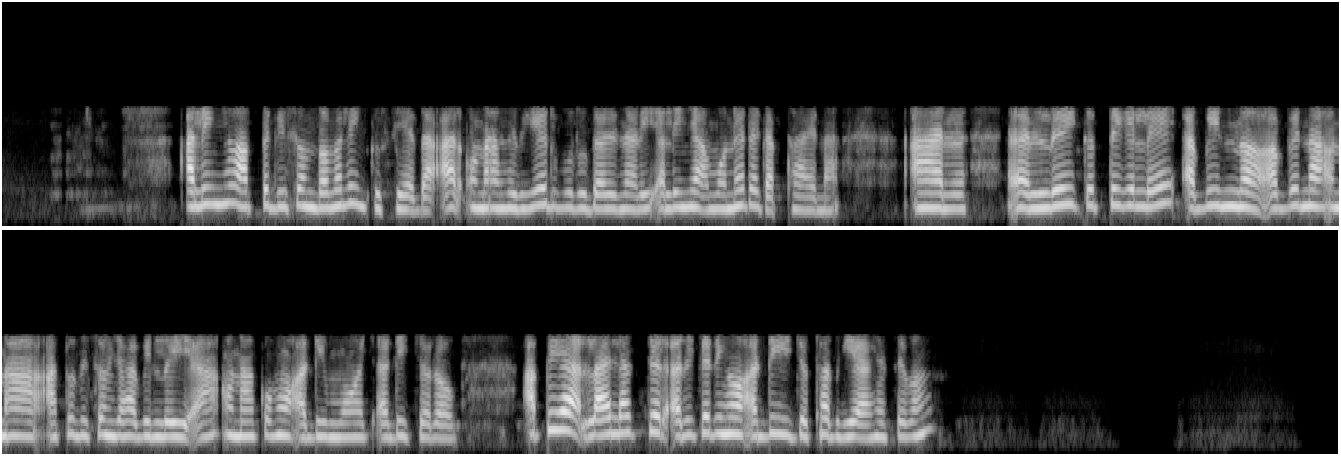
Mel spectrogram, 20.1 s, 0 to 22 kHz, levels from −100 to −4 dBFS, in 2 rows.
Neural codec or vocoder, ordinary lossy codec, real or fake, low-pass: codec, 16 kHz, 16 kbps, FunCodec, trained on LibriTTS, 50 frames a second; none; fake; 3.6 kHz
